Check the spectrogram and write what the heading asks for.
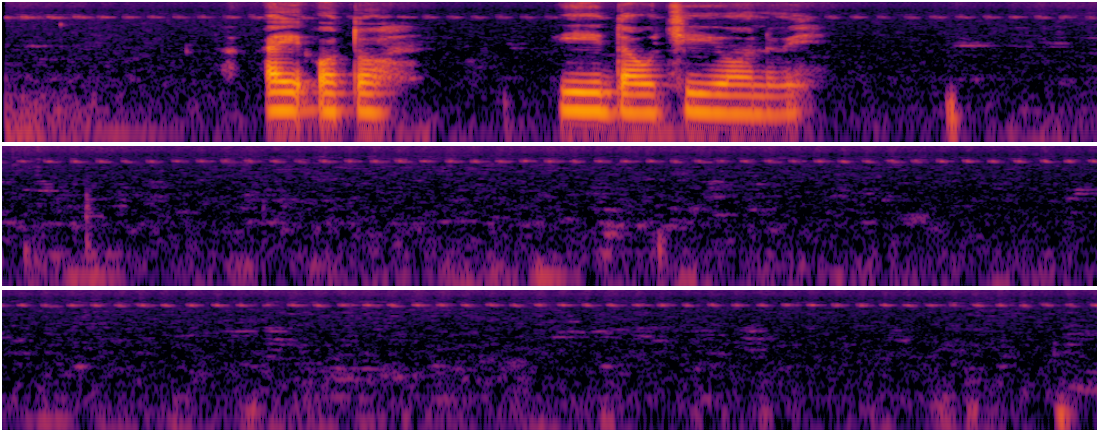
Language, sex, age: Wolof, female, 18-24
